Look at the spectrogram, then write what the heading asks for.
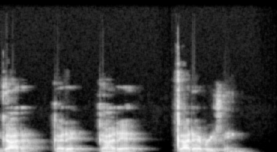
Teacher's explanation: you can change the T to a fast D because it's between vowels.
